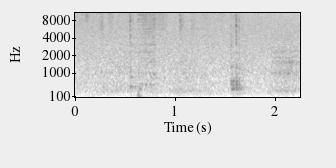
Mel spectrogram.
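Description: Very faint sounds of embroidery thread being drawn through evenweave fabric with a needle, two soft brief rasps, one about half a second in and one near the end.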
